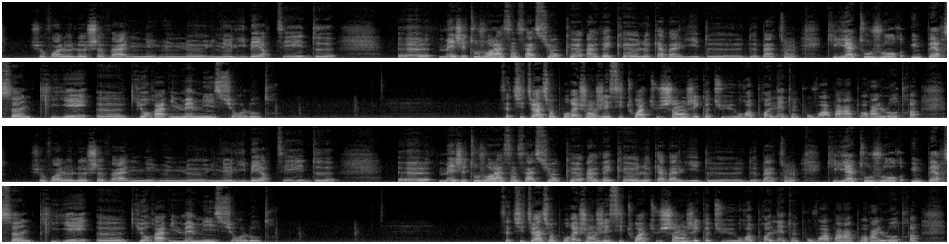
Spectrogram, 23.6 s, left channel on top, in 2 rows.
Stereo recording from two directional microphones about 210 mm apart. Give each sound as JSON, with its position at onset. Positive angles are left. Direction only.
{"t": 0.4, "sound": "speech", "side_deg": 20}
{"t": 18.0, "sound": "speech", "side_deg": 25}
